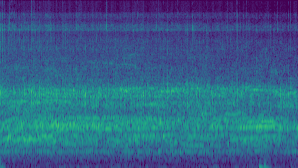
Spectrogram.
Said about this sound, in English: I want to give you all guys a cheer. So let me find that big old cheer button.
